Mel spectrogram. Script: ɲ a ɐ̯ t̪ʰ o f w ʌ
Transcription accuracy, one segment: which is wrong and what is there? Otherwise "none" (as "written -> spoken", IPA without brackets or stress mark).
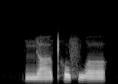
none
